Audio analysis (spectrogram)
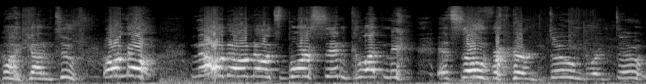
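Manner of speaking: high, loud hammed-up wailing; mock doomsday panic. Gamer facing silly-named clan kids, mock terror. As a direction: pretend all hope is lost.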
